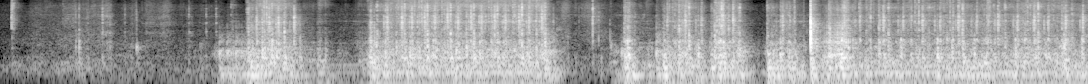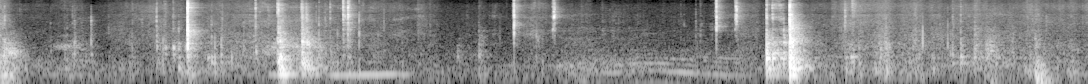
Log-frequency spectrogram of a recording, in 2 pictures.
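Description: Electric sewing machine stitching in three short runs, stopping and restarting between them as it backstitches at the end of a seam. After that come scattered clicks and knocks as the fabric is handled and drawn away from the machine.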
